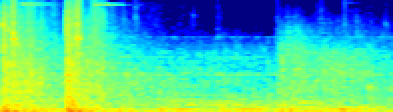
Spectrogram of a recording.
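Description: Uzi fire in Call of Duty: Modern Warfare: a short burst of gunfire near the start, followed by a faint, muffled game background with no talk.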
